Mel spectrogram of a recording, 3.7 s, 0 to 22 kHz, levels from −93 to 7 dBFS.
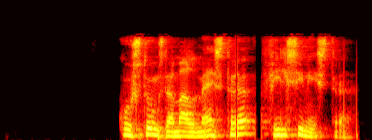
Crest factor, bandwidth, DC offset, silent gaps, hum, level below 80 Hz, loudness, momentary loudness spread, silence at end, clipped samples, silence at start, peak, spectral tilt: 14 dB; 7.8 kHz; under 0.1%; none; none; -46 dBFS; -16 LUFS; 7 LU; 0.2 s; under 0.1%; 1.2 s; -2 dBFS; -4.5 dB/octave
